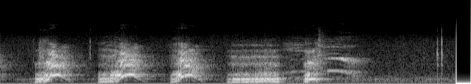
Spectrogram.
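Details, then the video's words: House dog barks when served spaghetti heated in a microwave for a minute and still too hot; five drawn-out, throaty barks roughly every 0.7 seconds, the last shorter and breaking upward, ending with a sharp click. "My Dog Emily Barking"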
